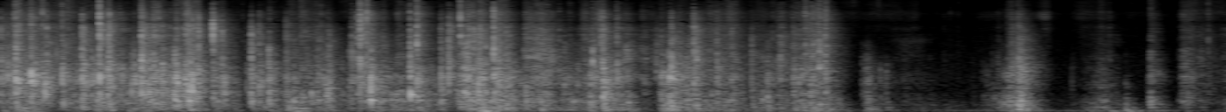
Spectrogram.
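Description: Packaging being unpacked by hand: dense crinkling, rustling and rapid small clicks for about six seconds, then a few separate handling knocks and rustles near the end.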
